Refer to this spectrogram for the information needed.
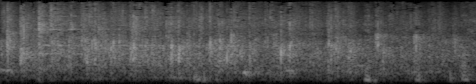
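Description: An audience applauds steadily, a dense, even wash of many hands clapping that holds at a fairly constant level throughout without talk over it.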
